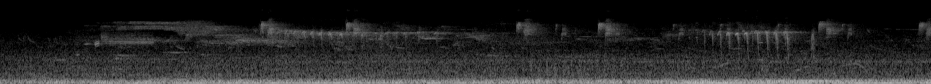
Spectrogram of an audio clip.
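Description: Red-winged Blackbirds trade sharp, high, buzzy calls in quick bursts, several a second, as they argue, over a strong low rumble of wind and distant traffic.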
